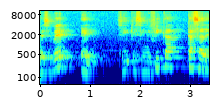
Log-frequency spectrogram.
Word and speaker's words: Betel: Muchas veces nosotros lo pronunciamos rápido, Betel, pero podemos ver que en la pronunciación hay una pausa al medio, es Betel, ¿sí?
